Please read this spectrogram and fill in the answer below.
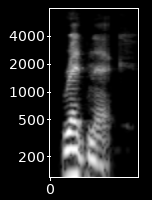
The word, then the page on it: redneck: Australian English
